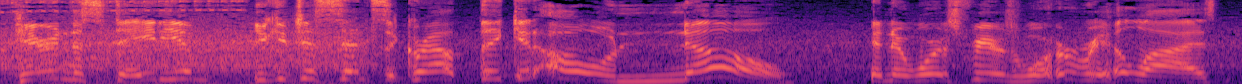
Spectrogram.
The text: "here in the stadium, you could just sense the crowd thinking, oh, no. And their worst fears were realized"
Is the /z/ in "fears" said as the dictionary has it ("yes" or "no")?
yes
